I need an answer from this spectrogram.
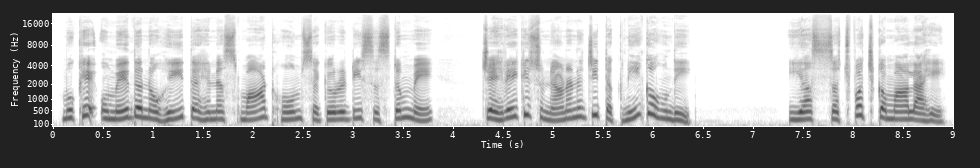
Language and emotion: Sindhi, surprised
